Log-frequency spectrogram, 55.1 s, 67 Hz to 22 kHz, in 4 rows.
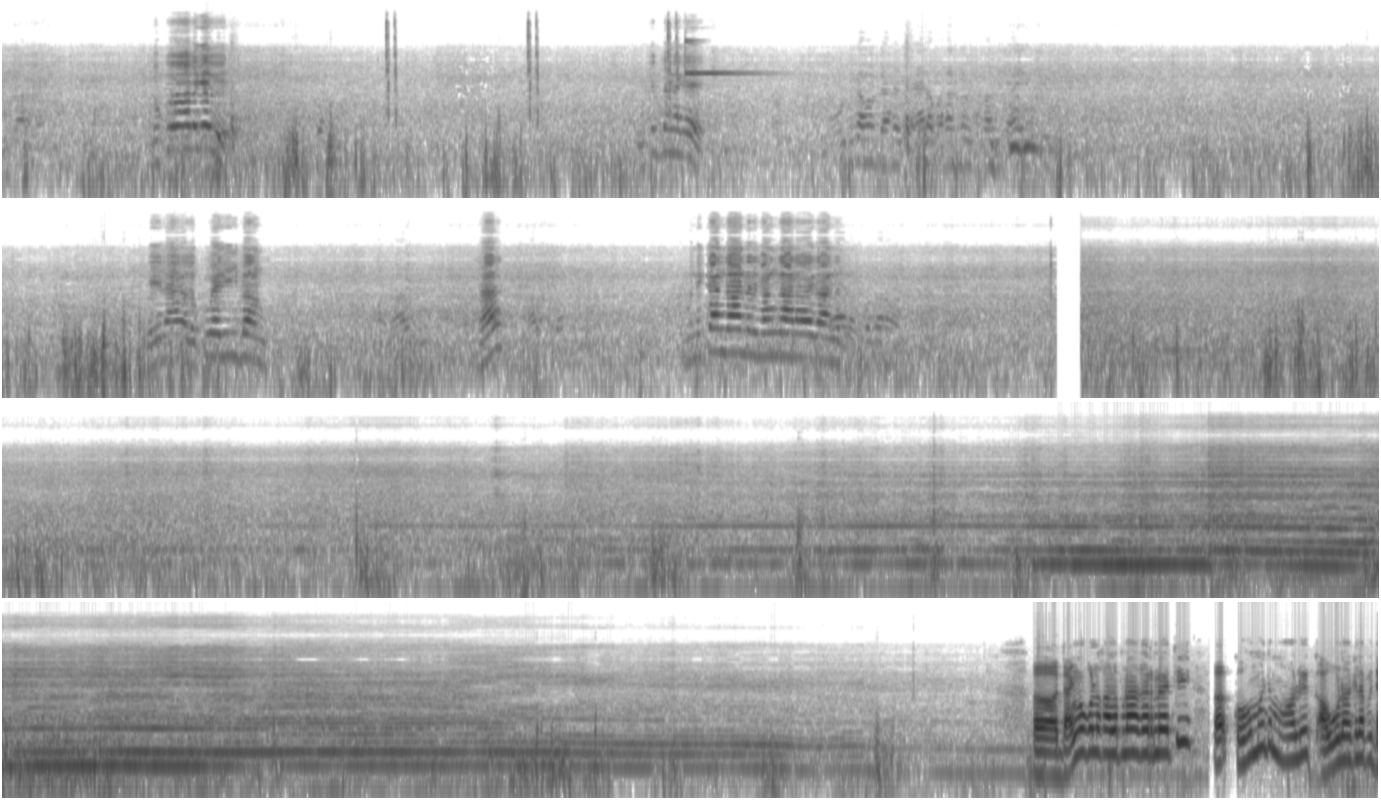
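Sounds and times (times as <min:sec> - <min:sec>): outboard motor humming: 0:00.0 - 0:53.4.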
